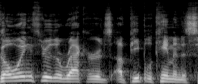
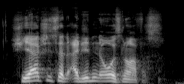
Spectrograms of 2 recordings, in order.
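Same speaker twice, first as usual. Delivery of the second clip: plain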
